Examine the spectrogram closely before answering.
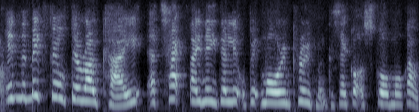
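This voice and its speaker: With an English accent, a woman talks at a moderate pace in a high pitch, her voice swinging very widely up and down. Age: 60s. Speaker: former women's footballer and coach. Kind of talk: casual chat.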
